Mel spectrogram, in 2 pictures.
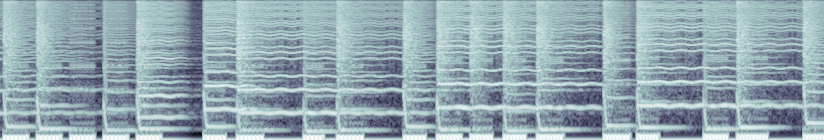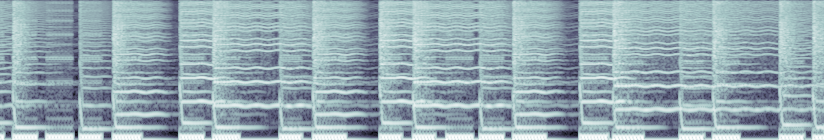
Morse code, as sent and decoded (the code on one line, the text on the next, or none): none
